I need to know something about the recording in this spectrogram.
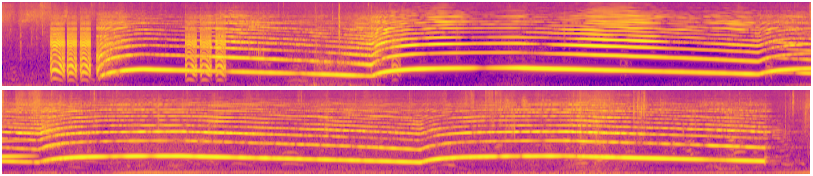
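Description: A megaphone siren wails, rising and falling over and over.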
